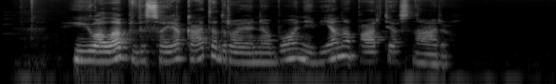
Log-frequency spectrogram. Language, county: Lithuanian, Kaunas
